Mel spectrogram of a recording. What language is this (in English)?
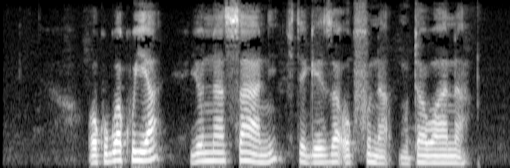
Ganda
